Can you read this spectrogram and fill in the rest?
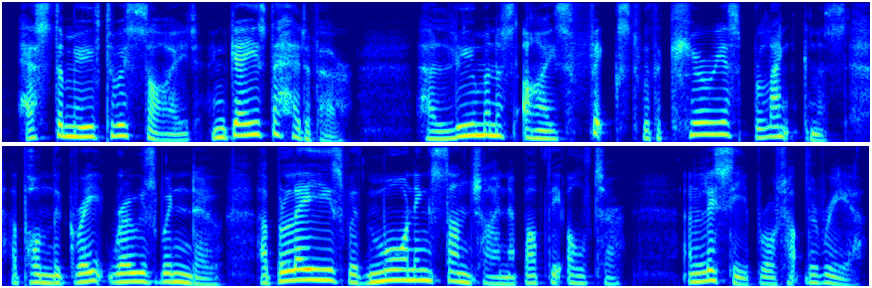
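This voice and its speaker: Low-pitched woman reading an audiobook. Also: animated, normal speed, a little mellow, dry recording, studio quality. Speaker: audiobook narrator. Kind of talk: scripted literary narration.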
